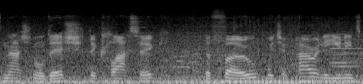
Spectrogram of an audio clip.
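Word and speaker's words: phở: dish the classic the pho which apparently you need to be careful how you say it you need to say fur apparently if you say it faux then that might mean prostitute so if you ask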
